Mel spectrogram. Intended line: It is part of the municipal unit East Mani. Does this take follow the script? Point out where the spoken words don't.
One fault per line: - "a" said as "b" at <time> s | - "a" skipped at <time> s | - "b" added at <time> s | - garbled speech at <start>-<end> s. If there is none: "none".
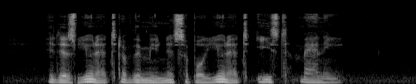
- "part" said as "unit" at 0.7 s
